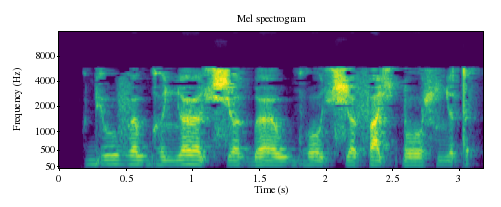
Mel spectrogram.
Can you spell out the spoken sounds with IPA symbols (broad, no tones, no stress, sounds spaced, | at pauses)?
bʲ uː v œ w ɡʱ ə ʎ œː ç ɕ əː ɡ͡b œː w ɡʱ oː ç ɕ œ f a ç k͡p oː ɬ ʎ ə t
